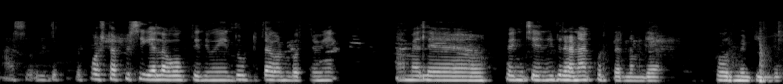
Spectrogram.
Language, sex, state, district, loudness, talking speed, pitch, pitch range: Kannada, female, Karnataka, Shimoga, -21 LUFS, 140 wpm, 200 Hz, 190-215 Hz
